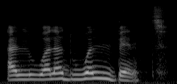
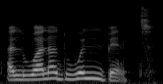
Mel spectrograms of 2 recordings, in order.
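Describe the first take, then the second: First: The 'a' of 'al' before bint is dropped. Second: The 'a' of 'al' before bint is dropped.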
